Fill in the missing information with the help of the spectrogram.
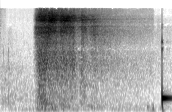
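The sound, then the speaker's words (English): A snake's sharp, breathy hiss bursts out loudly and trails off over about a second, followed right after by two quick electronic beeps. “The snake hissed in delight when he took the sixth spot.”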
